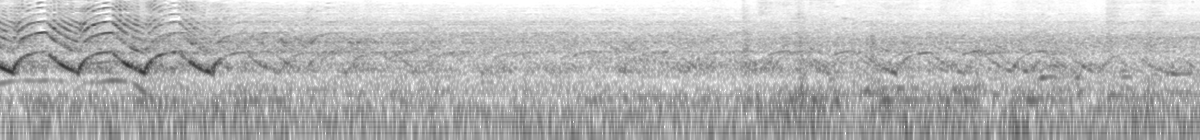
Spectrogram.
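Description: Police car siren on a fast yelp, its pitch sweeping up and down about four times a second. It is loud for about the first second, then carries on fainter as the car moves off.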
